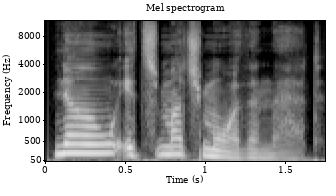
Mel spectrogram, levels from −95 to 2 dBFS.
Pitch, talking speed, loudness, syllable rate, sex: 150 Hz, 205 wpm, -15 LUFS, 3.6 syllables/s, male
